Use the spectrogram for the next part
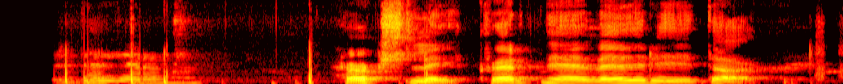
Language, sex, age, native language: Icelandic, male, 50-59, Icelandic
